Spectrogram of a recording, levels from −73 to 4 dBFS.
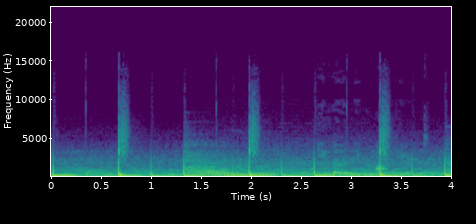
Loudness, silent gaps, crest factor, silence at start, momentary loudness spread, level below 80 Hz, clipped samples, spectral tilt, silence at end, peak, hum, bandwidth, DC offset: -16 LUFS; none; 14 dB; 0 s; 5 LU; -18 dBFS; under 0.1%; -6.5 dB/octave; 0 s; 0 dBFS; none; 11.5 kHz; under 0.1%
